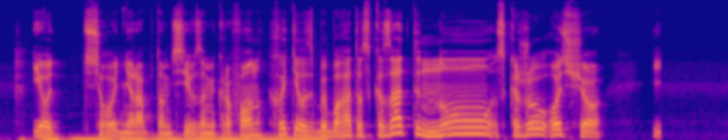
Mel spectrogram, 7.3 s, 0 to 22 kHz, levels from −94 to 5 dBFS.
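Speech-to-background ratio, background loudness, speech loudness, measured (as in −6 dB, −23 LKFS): 11.5 dB, −35.5 LKFS, −24.0 LKFS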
